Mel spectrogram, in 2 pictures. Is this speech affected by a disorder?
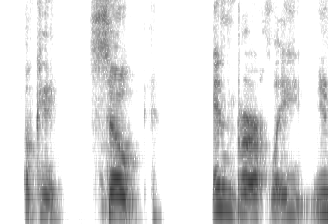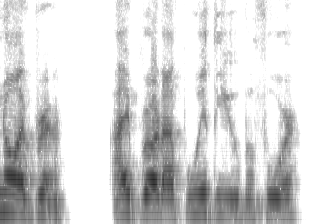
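Yes: cerebral palsy; mainly lower limbs affected.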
